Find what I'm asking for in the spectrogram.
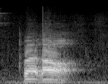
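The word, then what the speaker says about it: apara: If you take all vidya, can be classified according to this passage into para, Upara, long A. Upara.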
